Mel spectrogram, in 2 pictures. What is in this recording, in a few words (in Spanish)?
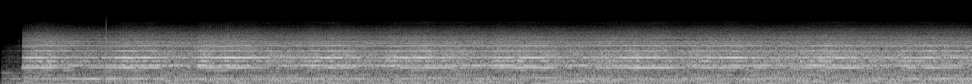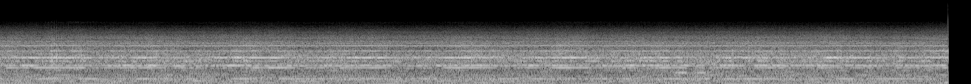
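alarma postapocalíptica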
